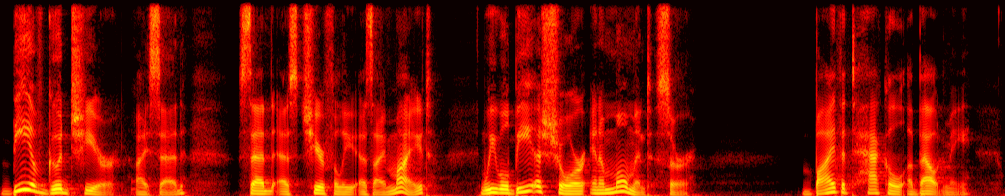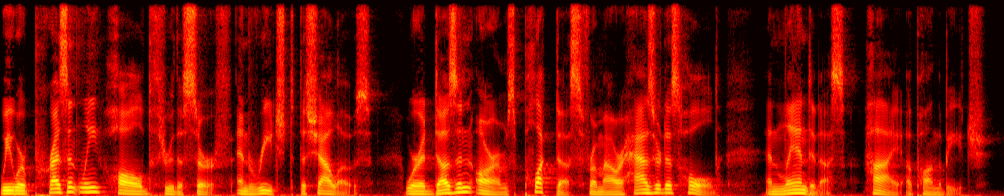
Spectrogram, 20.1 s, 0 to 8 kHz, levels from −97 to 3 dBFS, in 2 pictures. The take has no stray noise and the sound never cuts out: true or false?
true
